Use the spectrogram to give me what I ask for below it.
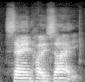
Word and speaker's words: San Jose: San Jose. Yeah. San Jose, because it's not spelt San's there, but the Jose part is Jose. Yeah. So idiots like me try and pronounce the J.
